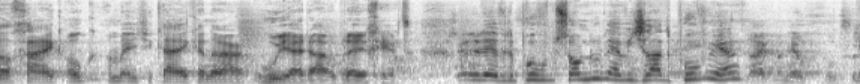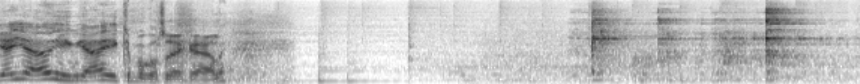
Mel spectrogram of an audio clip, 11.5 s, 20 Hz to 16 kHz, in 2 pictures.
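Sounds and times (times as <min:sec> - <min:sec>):
speech: 0:00.0 - 0:07.6
soft busy background: 0:00.0 - 0:11.4
thin-stemmed wine glass set down on a table for a wine tasting: 0:09.6 - 0:11.4.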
